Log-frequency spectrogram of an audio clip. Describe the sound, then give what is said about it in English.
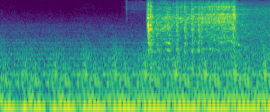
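A car engine runs as a blue sedan pulls out of its parking space and drives out of the lot, a steady low rumble that gains a brighter, rougher edge partway through. “Grimly focused, she watches him drive out of the lot.”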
